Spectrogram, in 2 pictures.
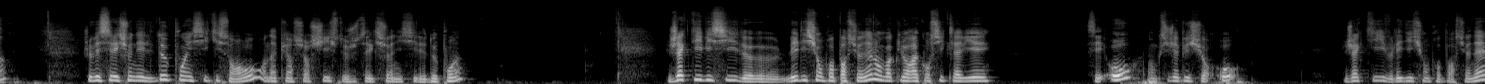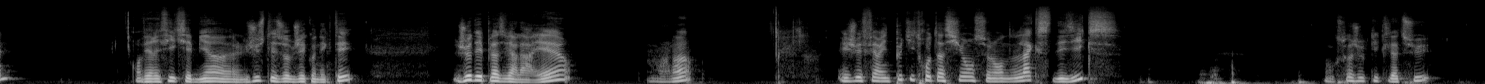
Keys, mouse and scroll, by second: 0.0 click, 1.6 click, 2.9 shift+click, 4.4 click, 12.4 o, 15.4 click, 19.2-21.7 drag, 23.0-24.2 drag, 27.9 shift+click, 29.1 shift+click, 29.4 shift+click.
